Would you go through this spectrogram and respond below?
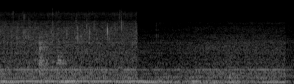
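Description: Chicken goes into a hot pan over sautéed masala, and a dense, steady sizzle fills the sound close up. Partway through, it drops to a softer, duller frying hiss that keeps going without any voices.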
